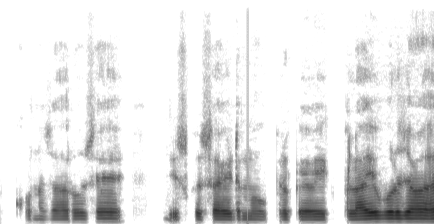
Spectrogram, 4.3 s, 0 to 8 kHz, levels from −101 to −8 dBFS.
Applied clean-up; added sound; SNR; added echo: none; none; none; none.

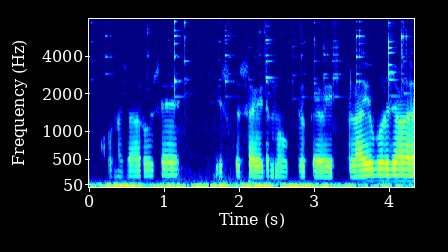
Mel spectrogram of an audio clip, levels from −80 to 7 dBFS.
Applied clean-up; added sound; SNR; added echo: none; Chink, clink; 2 dB; none.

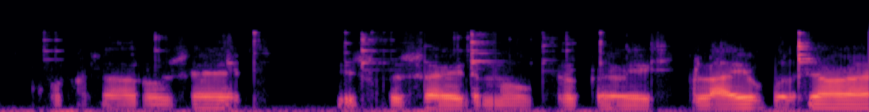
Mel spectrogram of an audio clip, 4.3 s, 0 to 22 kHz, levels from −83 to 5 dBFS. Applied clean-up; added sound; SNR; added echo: neural diffusion model UNIVERSE++.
